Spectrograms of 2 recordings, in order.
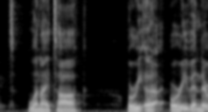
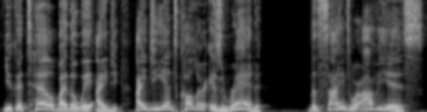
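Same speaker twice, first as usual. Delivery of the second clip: mock conspiracy voice; 8 semitones higher than usual. Finishing the IGN conspiracy bit with co-host, in a high mock voice. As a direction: reveal the obvious clue like a crackpot.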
